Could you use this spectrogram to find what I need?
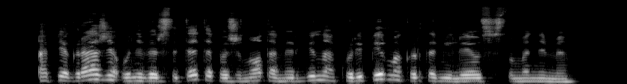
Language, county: Lithuanian, Marijampolė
